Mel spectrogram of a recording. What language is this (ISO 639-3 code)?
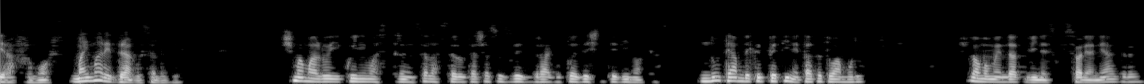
ron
